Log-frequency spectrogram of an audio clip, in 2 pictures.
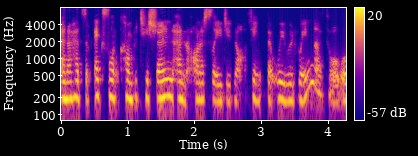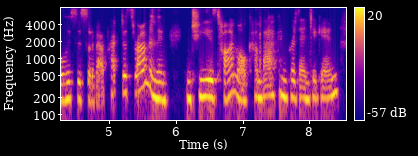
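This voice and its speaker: A woman with an Australian accent talks very fast, with hardly any pauses. Her pitch is medium, with vocal fry. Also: ordinary pitch variation. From Western Australia, small country town. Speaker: health organisation CEO, former occupational therapist. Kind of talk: interview. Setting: office, remote call.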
